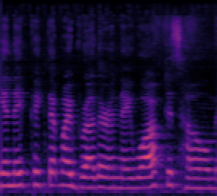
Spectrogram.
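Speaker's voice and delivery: ordinary delivery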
